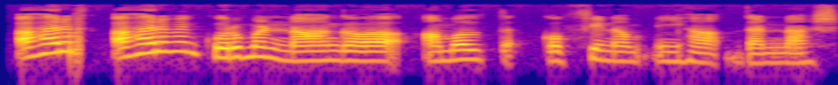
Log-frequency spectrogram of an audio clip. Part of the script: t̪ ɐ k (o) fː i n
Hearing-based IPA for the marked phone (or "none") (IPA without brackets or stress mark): o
